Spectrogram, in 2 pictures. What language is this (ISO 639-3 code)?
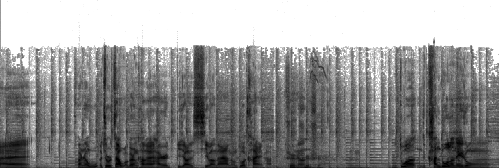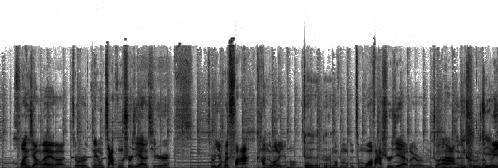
zho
